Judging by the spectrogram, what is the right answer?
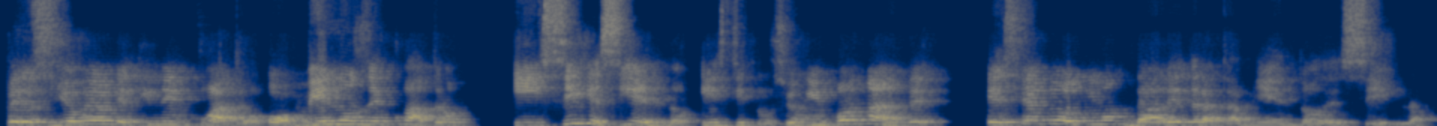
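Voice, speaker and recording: A woman's voice: on the high side, animated, unhurried, hardly any pauses, darkish tone. A woman teaching a grammar lesson, explaining step by step and quizzing her students with questions. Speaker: language teacher. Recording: echoey room, voice from a distance.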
